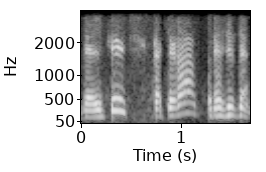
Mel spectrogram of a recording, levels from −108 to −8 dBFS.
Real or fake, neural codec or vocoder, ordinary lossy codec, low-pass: real; none; AAC, 32 kbps; 3.6 kHz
